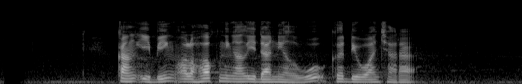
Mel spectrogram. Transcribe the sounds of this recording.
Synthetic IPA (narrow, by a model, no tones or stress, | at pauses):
kaŋibɪŋɔlɔɦɔk̚niŋalidanilwukɨdiwaɲt͡ʃaɾa̰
